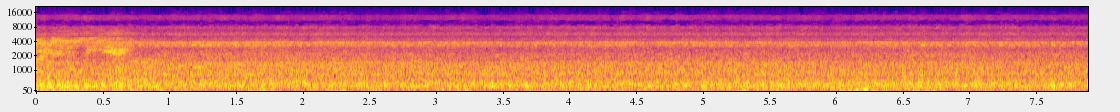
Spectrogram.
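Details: 1994 SMC GEC 120 cm ceiling fan on high speed: steady dry rumble with gritty hiss and no clean hum; very bad, worn-out bearings.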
